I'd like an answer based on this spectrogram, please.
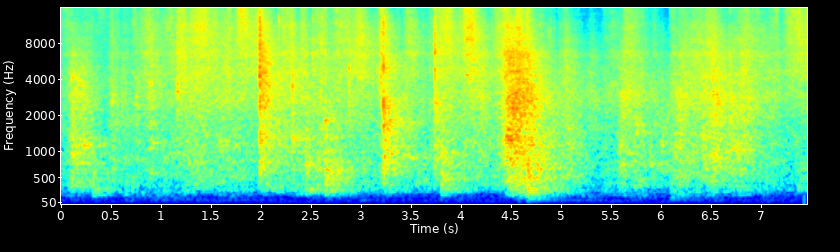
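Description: Inflated purple latex 260 modelling balloon being handled and tied off: the latex rubbing against itself and the hands in a series of strokes, the loudest about halfway through.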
